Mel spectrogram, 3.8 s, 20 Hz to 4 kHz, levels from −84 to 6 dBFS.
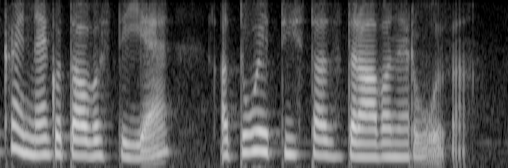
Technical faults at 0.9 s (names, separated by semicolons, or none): clock drift between sender and receiver; repeated timing corrections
